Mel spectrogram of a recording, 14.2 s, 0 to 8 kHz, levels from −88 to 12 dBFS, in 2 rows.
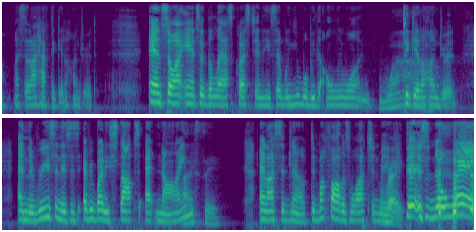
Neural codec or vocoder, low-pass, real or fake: none; 7.2 kHz; real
